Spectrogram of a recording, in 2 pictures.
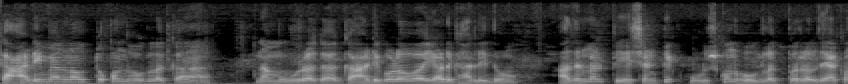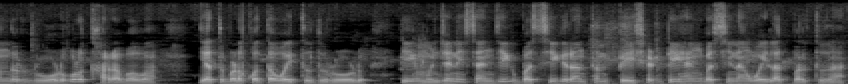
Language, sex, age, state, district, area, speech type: Kannada, male, 18-30, Karnataka, Bidar, urban, spontaneous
